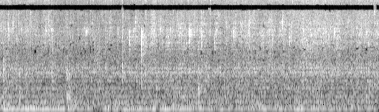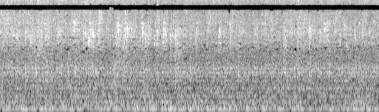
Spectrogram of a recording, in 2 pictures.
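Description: Steady high hiss of battered fish frying in hot oil, with faint scattered crackles.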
